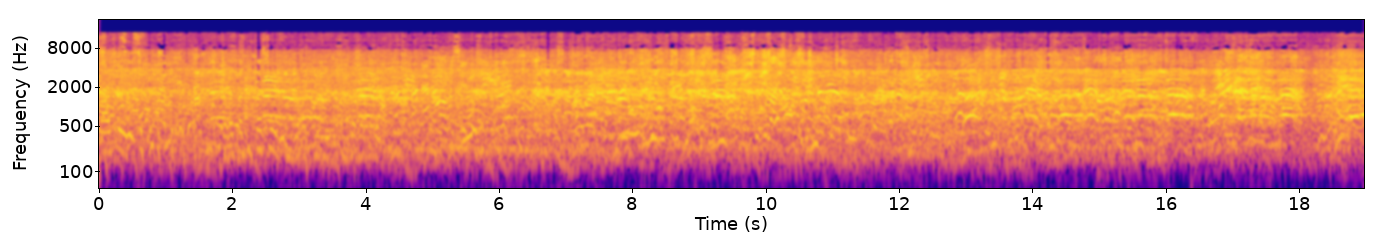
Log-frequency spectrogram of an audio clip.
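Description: A large crowd of men and women shouts and chatters loudly outdoors, close by.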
